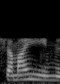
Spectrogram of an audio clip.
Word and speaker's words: Shamayim: The Shamayim is how you say heaven, and the earth, or the Eretz, how you say earth in Hebrew is Eretz.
